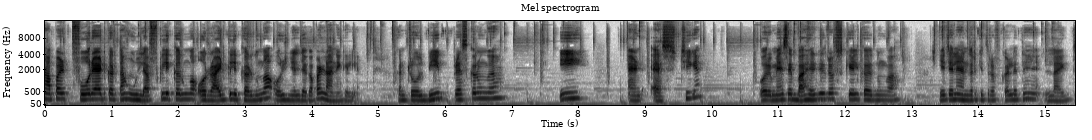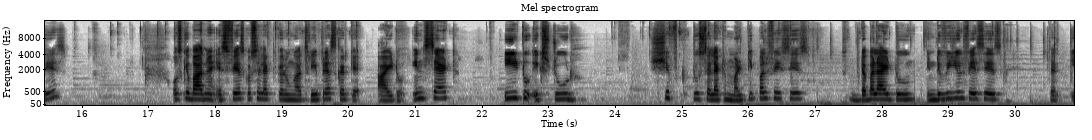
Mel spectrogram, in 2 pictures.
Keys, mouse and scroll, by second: 5.1 ctrl+b, 7.3 e, 8.7 s, 11.4 Tab, 11.8-13.0 middle drag, 13.2 Tab, 13.8 s, 15.0 Tab, 15.4 middle click, 16.8 middle click, 17.4 Tab, 17.8 click, 18.7 3, 19.0 click, 20.0 i, 22.2 click, 22.6 e, 24.0 click, 26.9 middle click, 30.1 middle click.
